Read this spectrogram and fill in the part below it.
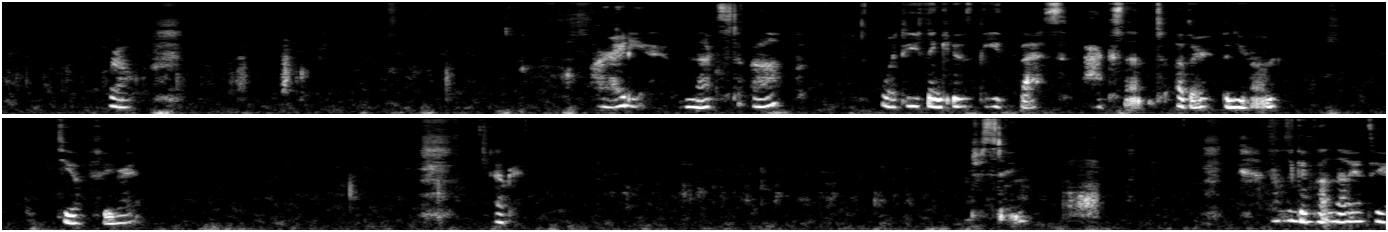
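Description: A young woman speaks softly and close by, with pauses.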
